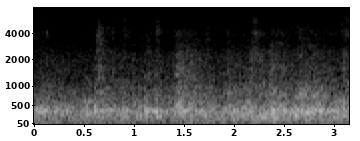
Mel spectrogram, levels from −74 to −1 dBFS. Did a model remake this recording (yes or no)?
no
